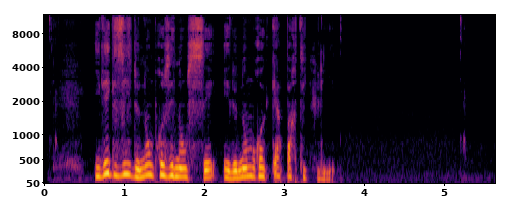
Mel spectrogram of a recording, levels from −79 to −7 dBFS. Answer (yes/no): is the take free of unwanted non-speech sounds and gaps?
yes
